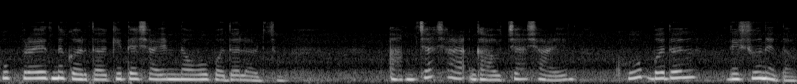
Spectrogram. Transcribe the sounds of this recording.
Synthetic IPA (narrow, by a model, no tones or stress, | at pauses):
kʰuːpːɾəjət̪nəkəɾt̪akiːt̪jaɕaɭiːnːəʋəbəd̪əlaɽt͡so | amt͡ɕjaɕaɡʱãwt͡ɕjaɕaɭiːn | kʰuːp̚bəd̪əl | d̪isuːnjɛt̪a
